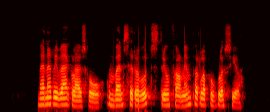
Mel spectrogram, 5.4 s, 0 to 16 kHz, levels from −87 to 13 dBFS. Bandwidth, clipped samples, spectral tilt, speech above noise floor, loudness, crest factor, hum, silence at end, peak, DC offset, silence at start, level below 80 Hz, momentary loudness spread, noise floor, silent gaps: 7.8 kHz; under 0.1%; -6.5 dB/octave; 55 dB; -30 LUFS; 18 dB; none; 0.6 s; -14 dBFS; under 0.1%; 0.75 s; -72 dBFS; 8 LU; -85 dBFS; none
